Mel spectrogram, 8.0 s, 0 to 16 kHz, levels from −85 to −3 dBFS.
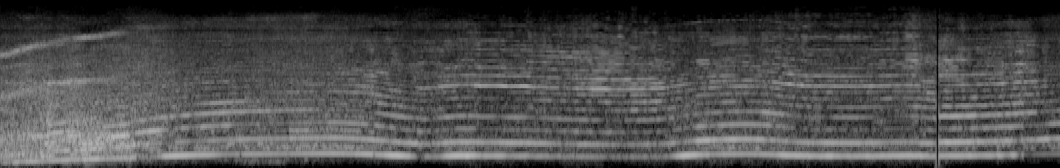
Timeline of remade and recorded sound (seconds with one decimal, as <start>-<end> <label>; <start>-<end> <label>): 0.0-3.5 remade; 3.5-6.9 recorded; 6.9-8.0 remade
